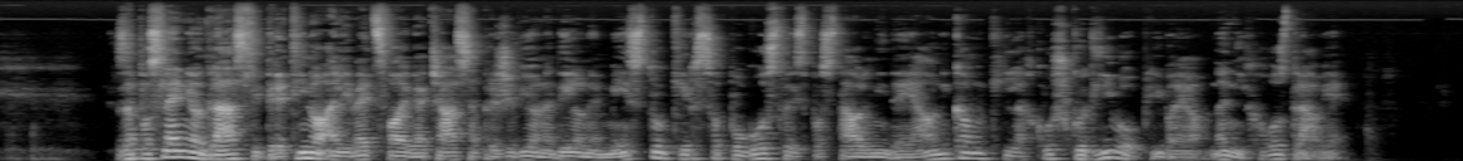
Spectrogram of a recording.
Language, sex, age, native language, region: Slovenian, male, 18-29, Slovenian, Central Slovenia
